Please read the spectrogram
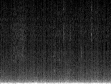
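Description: Manual pickup truck driving at road speed, heard inside the cab: a steady low rumble of engine and road noise.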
